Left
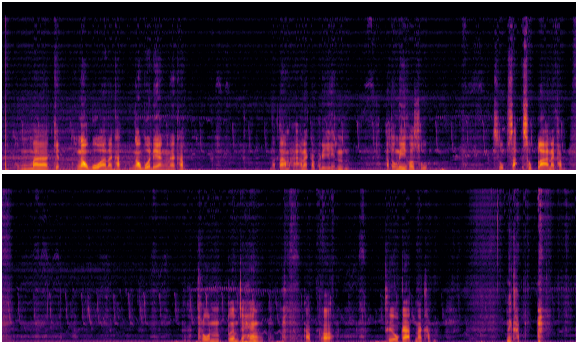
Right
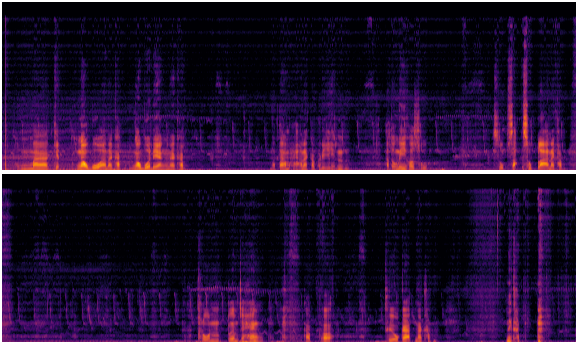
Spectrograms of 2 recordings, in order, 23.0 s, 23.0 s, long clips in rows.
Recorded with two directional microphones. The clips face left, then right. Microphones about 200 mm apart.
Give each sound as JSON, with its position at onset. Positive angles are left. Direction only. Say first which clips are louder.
{"t": 0.2, "sound": "speech", "louder": "even", "side_deg": -15}
{"t": 2.4, "sound": "a sound", "louder": "right 1 dB", "side_deg": -10}
{"t": 2.6, "sound": "speech", "louder": "even", "side_deg": -25}
{"t": 5.4, "sound": "speech", "louder": "even", "side_deg": -15}
{"t": 9.8, "sound": "speech", "louder": "left 1 dB", "side_deg": -15}
{"t": 15.2, "sound": "speech", "louder": "left 3 dB", "side_deg": -5}
{"t": 19.1, "sound": "speech", "louder": "even", "side_deg": -20}
{"t": 21.5, "sound": "dog", "louder": "right 3 dB", "side_deg": -30}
